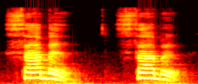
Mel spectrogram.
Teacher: बा का मखरज है, दोनों लिप्स को बंद करना और खोलना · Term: कलकला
